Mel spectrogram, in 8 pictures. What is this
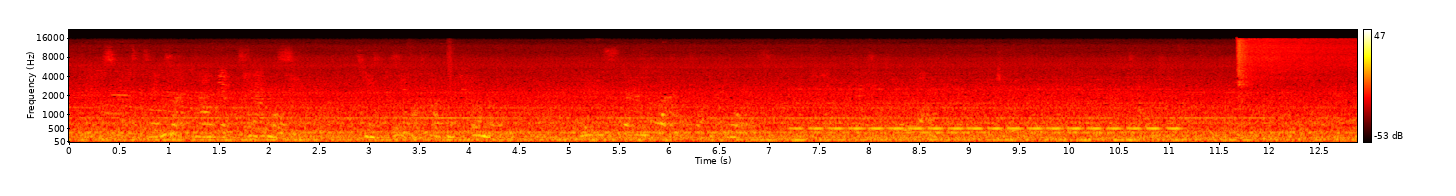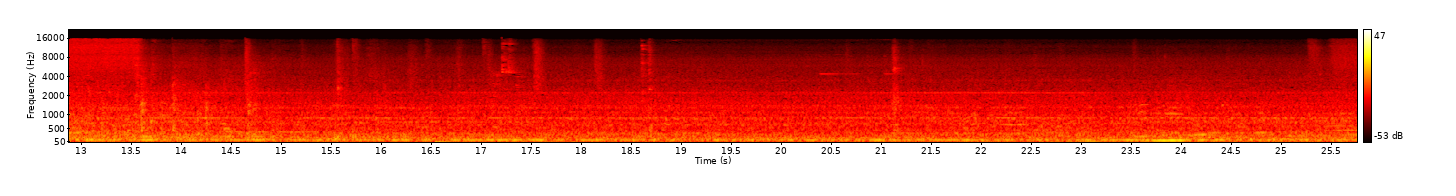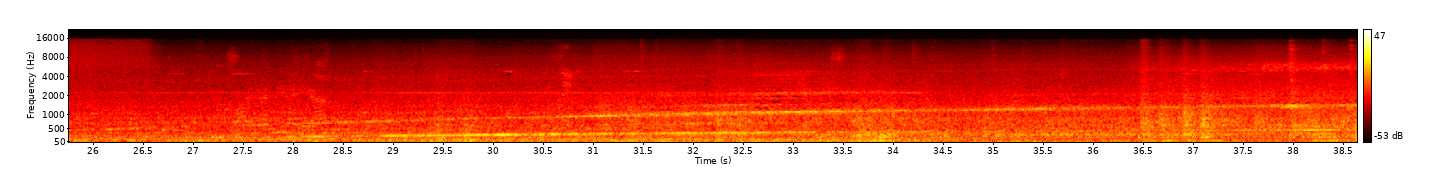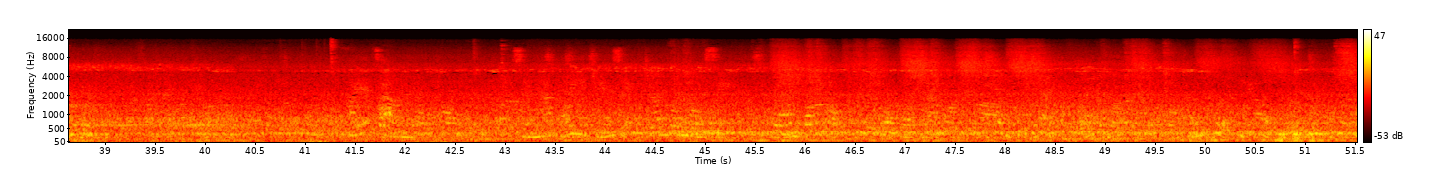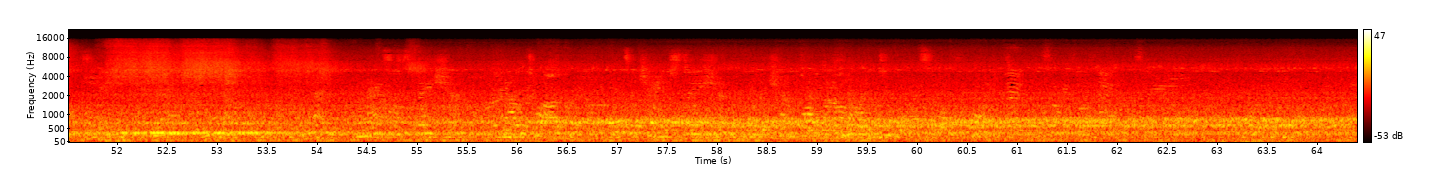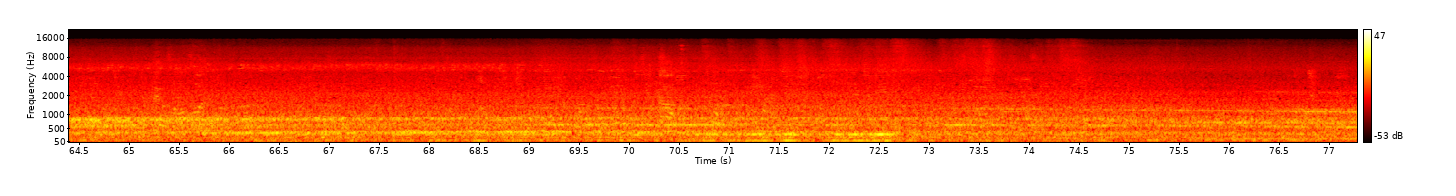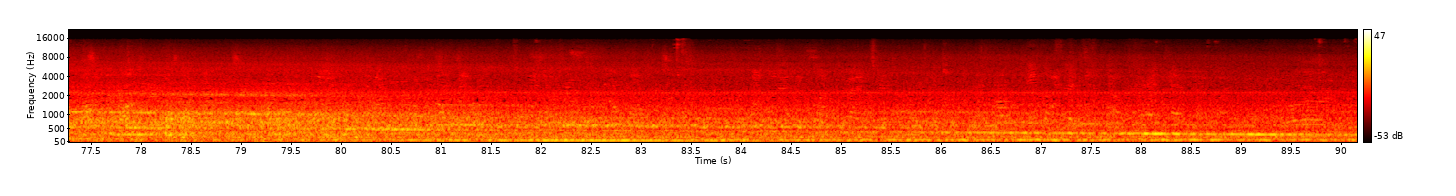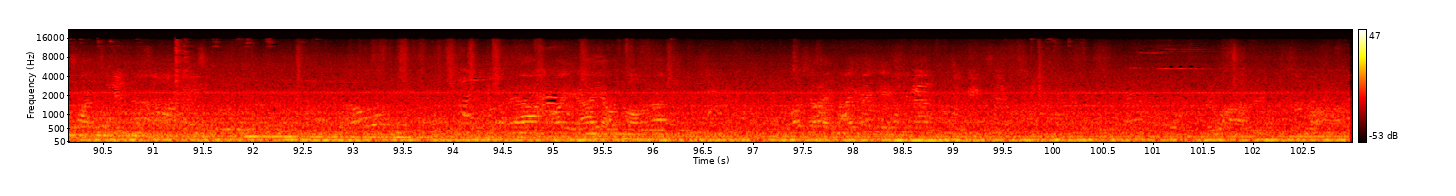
20110704-Axxx-LAT-YAT
A run sound of a forgotten consist number train which running through Kwun Tong Line. The interesting part is, this train has a very clear motor sound while running, rather than others.
Metro-Cammell, motor, motor-sound, MTR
